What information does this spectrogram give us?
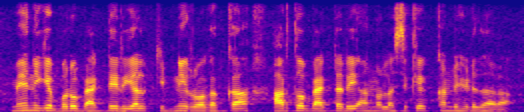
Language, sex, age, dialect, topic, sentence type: Kannada, male, 18-24, Dharwad Kannada, agriculture, statement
